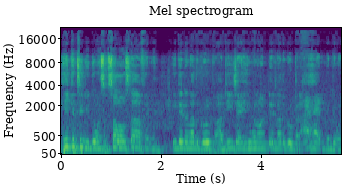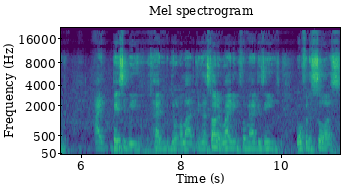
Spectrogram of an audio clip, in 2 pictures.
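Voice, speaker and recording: A man with a New York accent and fairly high pitch, talking at a very fast pace with audible room echo. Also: fairly even intonation. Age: 60s. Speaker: hip-hop artist and writer. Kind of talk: speaking engagement. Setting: stage with audience. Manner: casual, rambling.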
